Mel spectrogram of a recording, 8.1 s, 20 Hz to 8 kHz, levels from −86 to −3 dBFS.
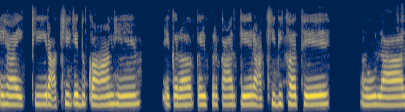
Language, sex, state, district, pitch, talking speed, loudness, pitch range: Chhattisgarhi, female, Chhattisgarh, Jashpur, 230 Hz, 140 wpm, -15 LUFS, 225-240 Hz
